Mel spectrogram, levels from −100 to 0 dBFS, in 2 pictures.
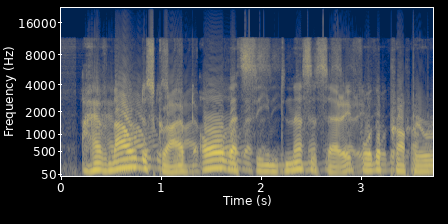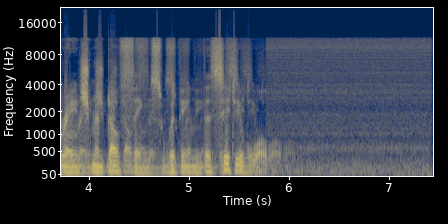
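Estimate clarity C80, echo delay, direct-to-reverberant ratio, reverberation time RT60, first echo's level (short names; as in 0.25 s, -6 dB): none, 0.145 s, none, none, -12.0 dB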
